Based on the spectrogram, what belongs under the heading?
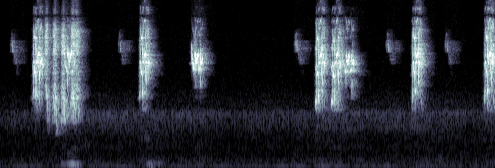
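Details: Budgerigar song of scratchy chirp clusters: a fast rattling burst, then single sharp notes and another chattering run, with faint tiny ticks between.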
